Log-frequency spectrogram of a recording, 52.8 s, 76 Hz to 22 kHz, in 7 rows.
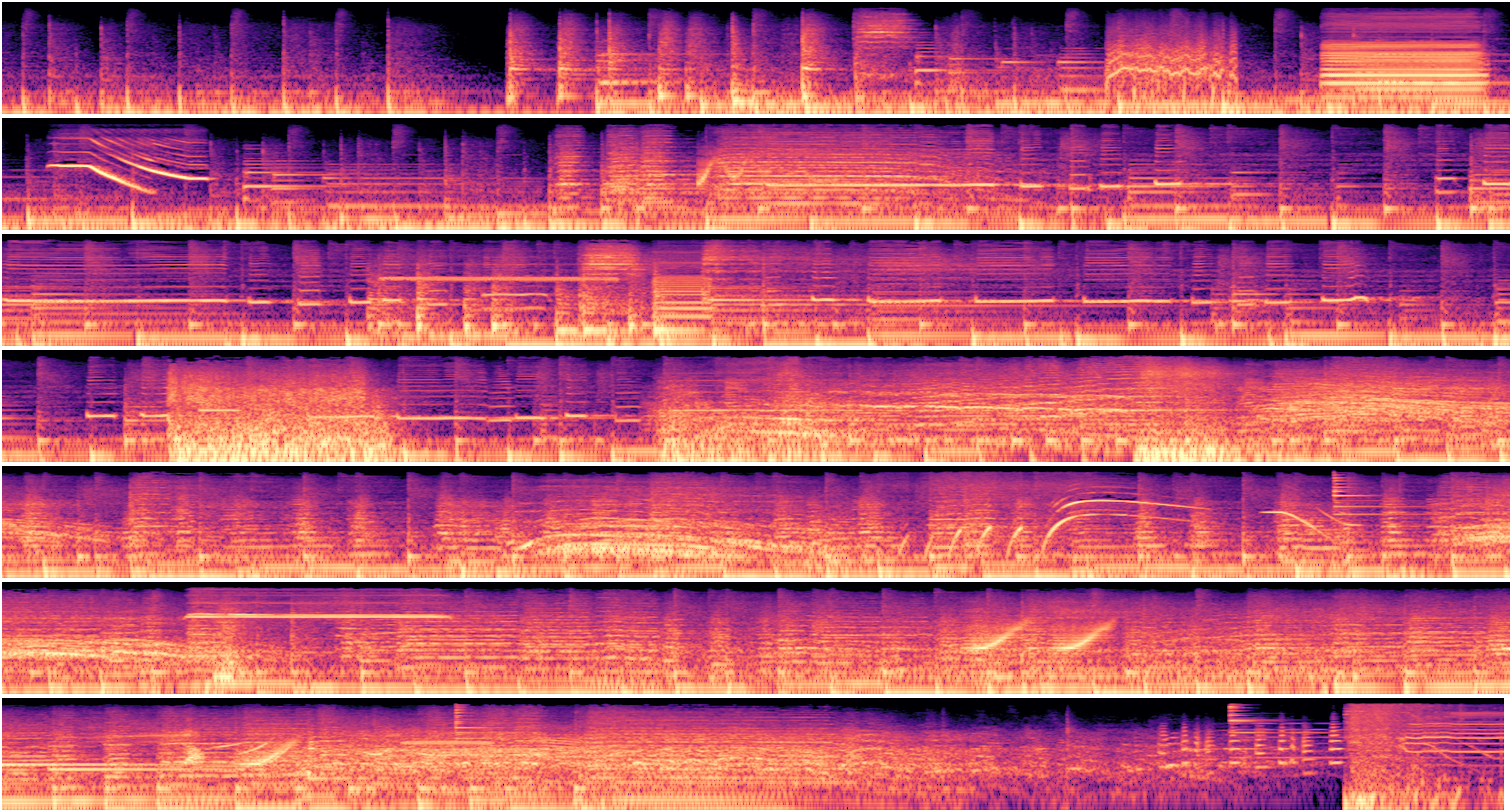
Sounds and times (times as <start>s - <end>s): Music: 0.0s - 50.0s, 51.3s - 52.7s.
